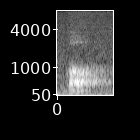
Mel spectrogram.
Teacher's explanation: See, o has lip rounding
